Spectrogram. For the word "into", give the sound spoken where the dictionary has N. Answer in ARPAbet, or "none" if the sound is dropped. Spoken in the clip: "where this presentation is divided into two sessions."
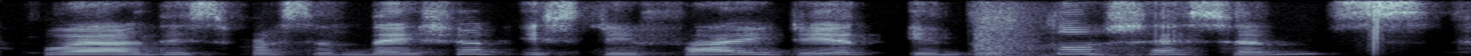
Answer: N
